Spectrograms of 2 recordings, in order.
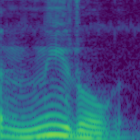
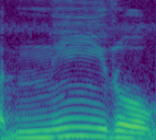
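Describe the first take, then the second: First: निरोग said briefly, first vowel not stretched; as written. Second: निरोग with nee held long and slow; long first vowel. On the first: Teacher reading the printed misspelling, short unstretched निरोग. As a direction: say निरोग compactly as ni-rog. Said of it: "इसमें लिखा है निरोग". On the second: Teacher correcting the vowel for students, long nee in निरोग. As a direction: stretch the i of निरोग, neee-rog. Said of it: "बड़ी मात्रा होगा". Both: Shown as a demonstration.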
